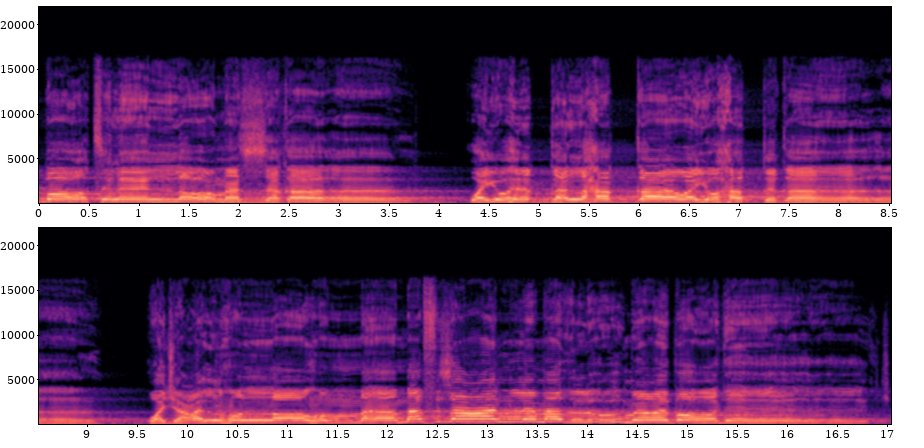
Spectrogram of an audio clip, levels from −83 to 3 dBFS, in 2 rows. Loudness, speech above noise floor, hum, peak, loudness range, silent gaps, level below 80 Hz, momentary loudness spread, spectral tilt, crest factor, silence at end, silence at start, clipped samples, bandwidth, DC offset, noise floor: -12 LUFS; 21 dB; none; 0 dBFS; 4 LU; none; -58 dBFS; 12 LU; -3.5 dB/octave; 12 dB; 0.05 s; 0 s; under 0.1%; 16.5 kHz; under 0.1%; -33 dBFS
